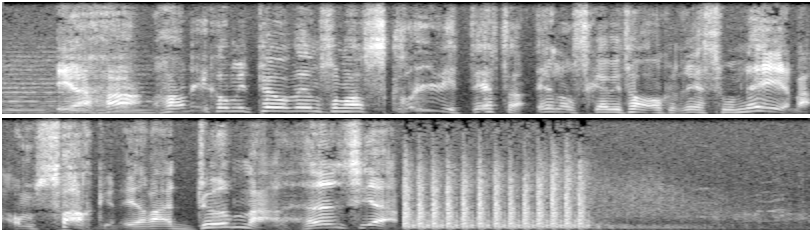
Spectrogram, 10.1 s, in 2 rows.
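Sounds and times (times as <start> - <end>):
speech: 0.3 - 7.9
rapid machine-gun-like gunshots: 7.6 - 9.7.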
